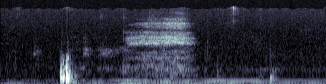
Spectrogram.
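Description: Faint rustle of hands sifting through loose potting compost, with one short, low sound about half a second in.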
